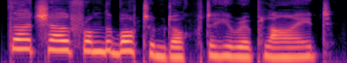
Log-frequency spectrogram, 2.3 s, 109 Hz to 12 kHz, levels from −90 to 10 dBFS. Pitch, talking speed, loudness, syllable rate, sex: 225 Hz, 205 wpm, -16 LUFS, 5.1 syllables/s, female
